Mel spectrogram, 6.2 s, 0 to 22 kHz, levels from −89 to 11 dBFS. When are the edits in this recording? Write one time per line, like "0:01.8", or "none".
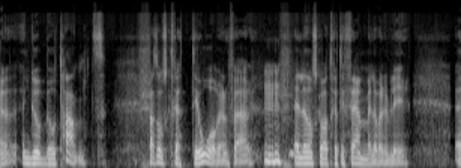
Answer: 0:02.2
